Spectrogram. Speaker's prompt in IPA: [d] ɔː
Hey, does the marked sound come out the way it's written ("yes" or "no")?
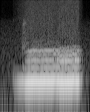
yes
